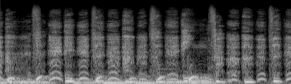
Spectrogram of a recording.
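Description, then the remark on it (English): Heavy, rapid panting breaths of a large dog standing and slobbering, in a steady rhythm and loud, with wet, breathy snorting sounds mixed in and no talking. “And he's just standing, slobbering and panting, looking at me.”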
